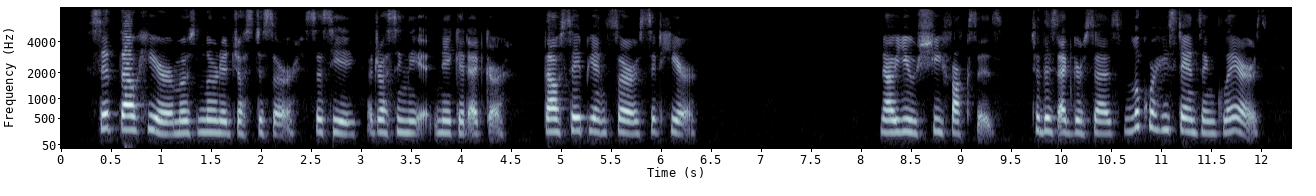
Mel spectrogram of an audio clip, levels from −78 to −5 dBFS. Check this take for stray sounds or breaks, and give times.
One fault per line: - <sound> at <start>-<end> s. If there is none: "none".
none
